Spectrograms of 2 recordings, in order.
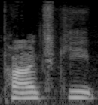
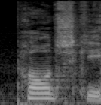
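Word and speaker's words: paczki: know damn nice yeah it's spelled uh p a c z k i ponki okay ponki ponki okay there's there's an in in there somewhere it just doesn't exist huh yeah I guess so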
